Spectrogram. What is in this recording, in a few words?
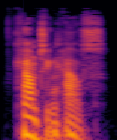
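"counting house", British English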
